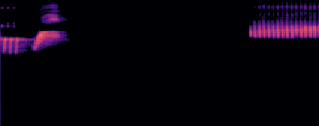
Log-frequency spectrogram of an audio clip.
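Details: Crested Gloster canary: a few brief rolled notes and a rising slur, a silent gap, then a fast pulsing trill that grows louder.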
